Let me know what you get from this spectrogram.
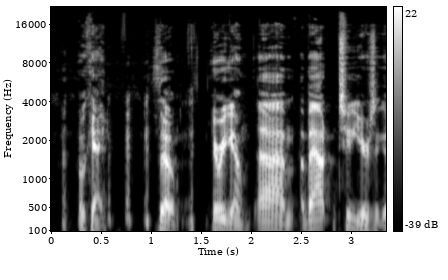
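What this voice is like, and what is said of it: Usual voice. Nothing is said of it.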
